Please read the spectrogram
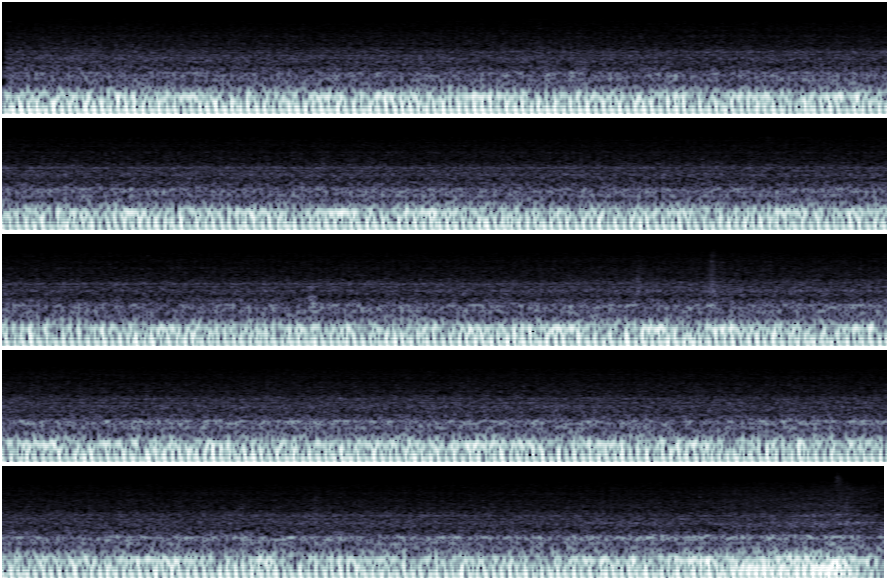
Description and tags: idle mitsubishi lancer exhaust rear side
Mitsubishi Lancer idle in Moscow traffic, exhaust, rear perspective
